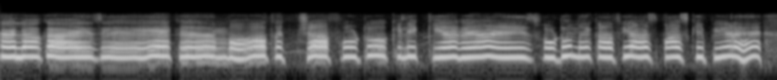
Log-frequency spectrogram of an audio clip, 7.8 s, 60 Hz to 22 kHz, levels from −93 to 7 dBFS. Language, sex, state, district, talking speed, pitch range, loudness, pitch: Hindi, male, Uttar Pradesh, Jyotiba Phule Nagar, 145 wpm, 325-345 Hz, -18 LUFS, 335 Hz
